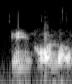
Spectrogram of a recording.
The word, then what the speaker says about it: Eholor: You don't pronounce it with E. It's Eholor, you know?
